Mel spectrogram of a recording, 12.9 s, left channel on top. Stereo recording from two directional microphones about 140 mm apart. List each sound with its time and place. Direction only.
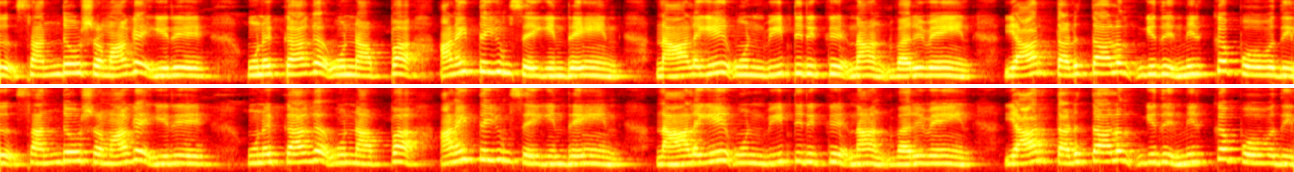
0.0 s a woman's voice: 35° left (ahead or behind)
